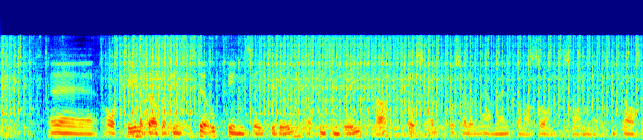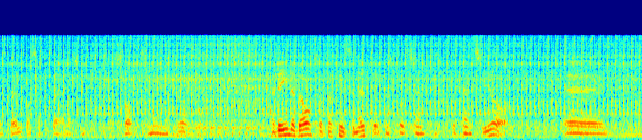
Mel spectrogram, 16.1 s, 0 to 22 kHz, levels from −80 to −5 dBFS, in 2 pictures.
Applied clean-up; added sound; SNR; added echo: none; Engine / Mechanisms; 2 dB; none.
